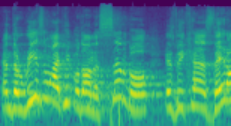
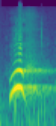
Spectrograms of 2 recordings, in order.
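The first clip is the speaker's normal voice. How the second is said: high, loud exhale of relief; relieved whew; 13 semitones higher, 7 dB louder than usual. Acted. Arriving at midweek church after the battlefield, loud high relieved whew. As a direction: blow out a big relieved whew.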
